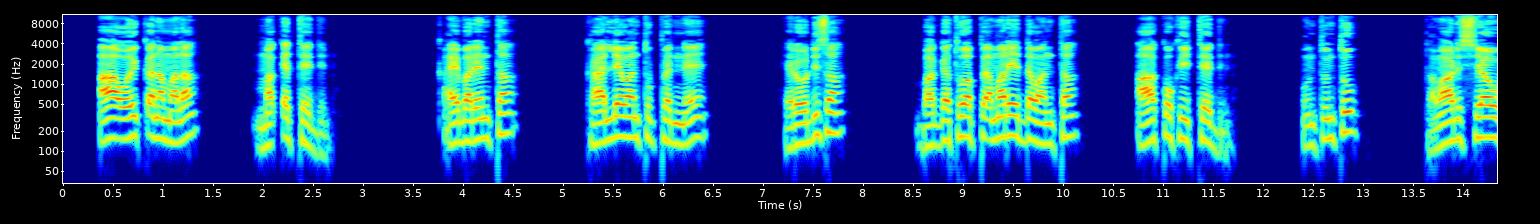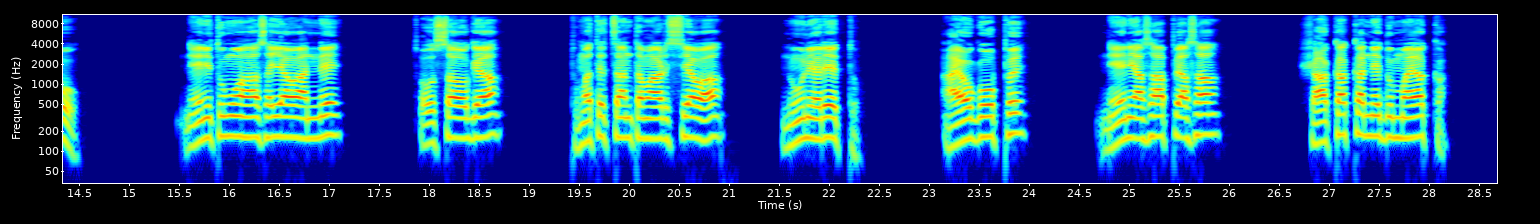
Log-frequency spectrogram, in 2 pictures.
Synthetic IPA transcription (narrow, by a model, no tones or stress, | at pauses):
ʔaːɔjkʼːɐnɐmɐlɐ | mɐkʼːɛt̪ːe̞ːd̪ːɪnɔ̥ | kʼɐjbɐɾɛnt̪ːɐ | kaːlːɪjɐwɐnt̪ːʊpːɛnːɛ | hɛɾo̞ːd̪ɪsɐ | bɐɡːɐt̪ʊwaːpːɛɐmɐɾe̞ːd̪ːɐwɐnt̪ːɐ | aːkːɔkiːt̪ːe̞ːd̪ːɪnɔ̥ | ʔʊnt̪ːʊnt̪ːʊ | t̪ɐ̰maːɾɪsːɪjawo̞ː | ne̞ːnɪt̪ʊmʊwaːhaːs̬ɐjɪjaːwaːnːɛ | t͡sʼo̞ːsːaːɔɡɛjaː | t̪ʊmɐt̪ɛt͡sːɐnt̪ɐmaːɾɪsːɪjaːwaː | nuːnɪɛɾe̞ːt̪ːɔ̰ | ʔɐ̰jɔɡo̞ːpːɛ | ne̞ːnɪɐs̬aːpːɛɐs̬aː | ʃaːkːɐkːɐnːɛd̪ʊmːɐjakːɐ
